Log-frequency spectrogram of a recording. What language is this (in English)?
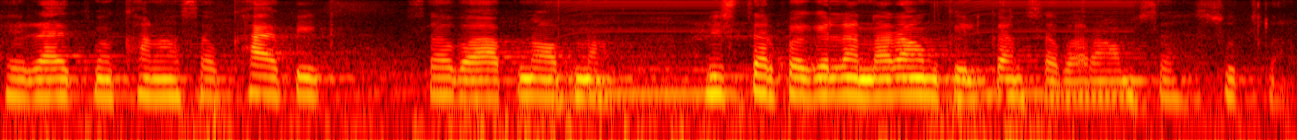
Maithili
